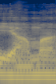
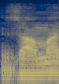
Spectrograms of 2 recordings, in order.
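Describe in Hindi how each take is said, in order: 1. शब्द की शुरुआत y की आवाज़ से होती है। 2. शब्द की शुरुआत j की आवाज़ से होती है। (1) "स्लोवेनियन लैंग्वेज में ज को य ऐसा कुछ प्रोनाउंस है" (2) "ये जामा नहीं होकर के"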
